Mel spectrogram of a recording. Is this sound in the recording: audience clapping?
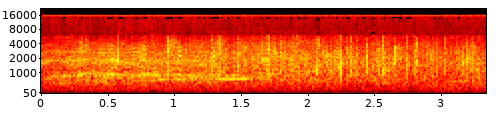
yes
